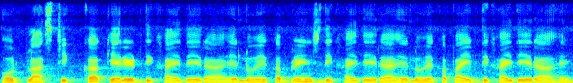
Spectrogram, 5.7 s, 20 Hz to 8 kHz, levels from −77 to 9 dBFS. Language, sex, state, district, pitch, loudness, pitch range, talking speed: Hindi, male, Bihar, Jahanabad, 105 Hz, -18 LUFS, 100-110 Hz, 250 wpm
